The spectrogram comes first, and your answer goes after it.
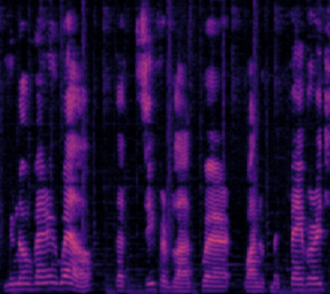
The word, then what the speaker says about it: Ziferblat: Ziferblat. I had previously reacted to all of the songs that competed at Vidbir 2025, and if you've seen this reaction, you know very well that Ziferblat were one of my favorites to represent Ukraine,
